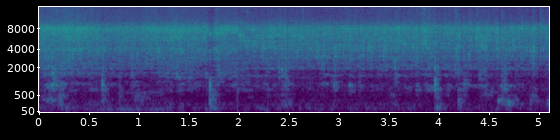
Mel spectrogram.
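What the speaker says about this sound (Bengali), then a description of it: "একটা প্যান বসিয়ে তাতে শিং মাছগুলি হালকা করে ভেজে নিচ্ছি।" Shing catfish fry lightly in a pan with a steady, bright sizzle throughout, broken by occasional soft stirring scrapes close by.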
